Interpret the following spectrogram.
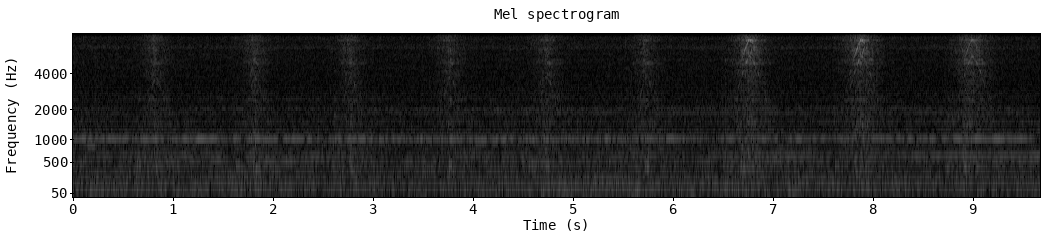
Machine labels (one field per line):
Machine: slide rail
